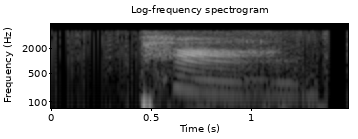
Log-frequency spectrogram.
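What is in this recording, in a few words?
"paang4", Cantonese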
